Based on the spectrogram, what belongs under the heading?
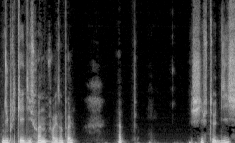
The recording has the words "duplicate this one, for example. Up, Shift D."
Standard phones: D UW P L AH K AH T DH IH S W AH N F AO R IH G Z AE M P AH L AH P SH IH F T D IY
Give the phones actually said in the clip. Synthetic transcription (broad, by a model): D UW P L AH K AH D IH S W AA N P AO R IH G Z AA P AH L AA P SH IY F T D IY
